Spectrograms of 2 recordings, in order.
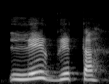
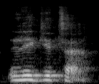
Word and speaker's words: Ligita: first name is leg noita say it again liita liita yes liita it's pretty that's why I have yeah that's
